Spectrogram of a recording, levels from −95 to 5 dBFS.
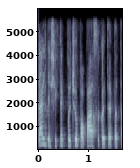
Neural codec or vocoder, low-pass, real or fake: codec, 16 kHz, 16 kbps, FunCodec, trained on Chinese and English, 50 frames a second; 5.4 kHz; fake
